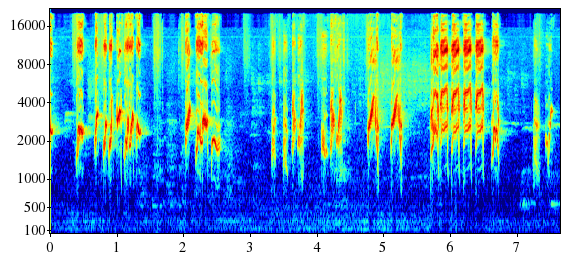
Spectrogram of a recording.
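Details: Red-whiskered bulbul from Thailand giving southern-style song meant to excite caged birds and teach young ones; dense rapid phrases of bright chirping, warbled notes, repeated in quick clusters with short gaps.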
